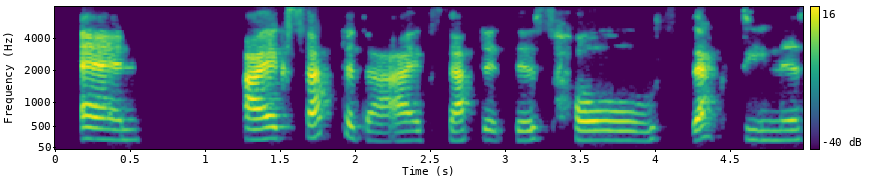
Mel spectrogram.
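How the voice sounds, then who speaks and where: The woman has an American accent and a medium pitch. Her sound is dry and close, with no echo. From Jamaica, Queens, New York. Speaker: poet and adult novelty business owner. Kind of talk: interview answer.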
